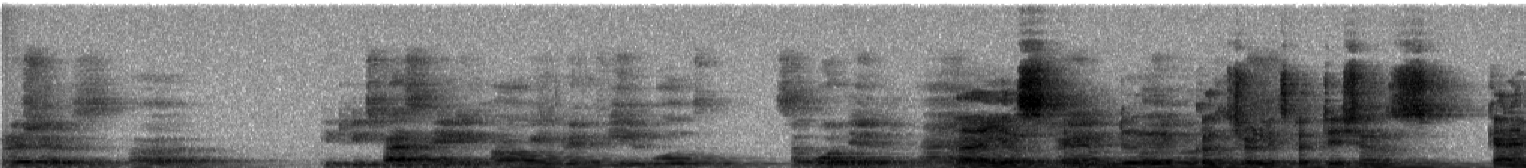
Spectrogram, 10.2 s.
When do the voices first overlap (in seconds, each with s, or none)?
6.3 s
